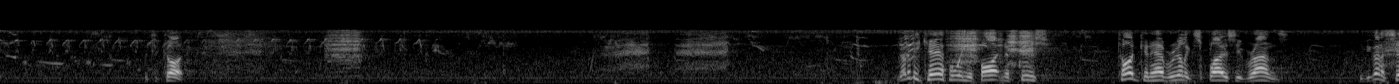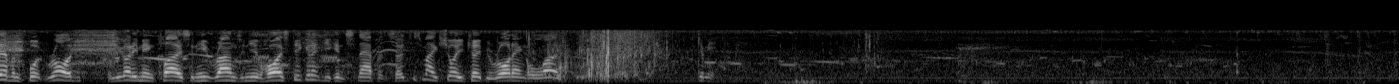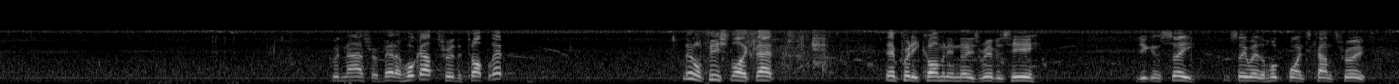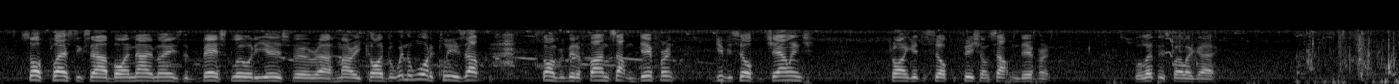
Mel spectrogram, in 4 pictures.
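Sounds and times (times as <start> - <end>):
faint bird chirps and whistles: 0.0 - 5.2, 6.0 - 9.0, 21.0 - 27.8, 46.9 - 49.2
birds chirping: 0.0 - 19.6, 20.3 - 29.2, 29.9 - 55.2.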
